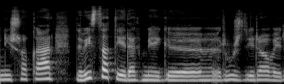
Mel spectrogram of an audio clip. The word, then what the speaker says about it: Rushdie: Rushdie, ő magát Rushdie-nak mondja, jó. Szokták Rushdie-nak is, mert egyébként az angol az egy ilyen furcsa nyelv, többféleképpen hallottam. Én a Rushdie-t tartom, mert egyébként ő amúgy egy indiai muszlim családból származó ember, és az indiai akcentusban ez valóban közelebb áll, ha én elég ilyet hallottam az ottaniaknak a garatához és felső szájpadához, úgyhogy szerintem Rushdie. Akkor maradjunk a Rushdie-nál.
